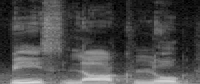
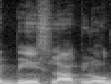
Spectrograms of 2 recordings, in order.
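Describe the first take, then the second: First: बीस लाख लोग dragged out very slowly, each word weighed; slow emphasis. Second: Said in the usual way. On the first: Real, not acted. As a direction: repeat बीस लाख लोग slowly to drive the number home.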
